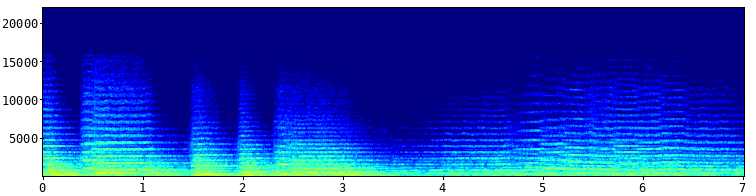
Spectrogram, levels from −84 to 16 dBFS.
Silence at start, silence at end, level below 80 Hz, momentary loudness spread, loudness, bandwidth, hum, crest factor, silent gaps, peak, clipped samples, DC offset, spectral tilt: 0 s; 0 s; -44 dBFS; 11 LU; -28 LUFS; 16 kHz; none; 16 dB; none; -12 dBFS; under 0.1%; under 0.1%; -5.5 dB/octave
